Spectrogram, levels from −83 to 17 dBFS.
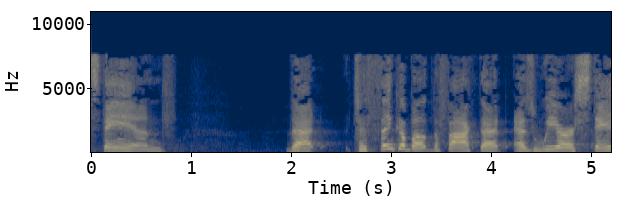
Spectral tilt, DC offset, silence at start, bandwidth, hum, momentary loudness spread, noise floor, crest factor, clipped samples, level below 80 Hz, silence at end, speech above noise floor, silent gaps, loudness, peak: -3 dB/octave; under 0.1%; 0 s; 8 kHz; none; 9 LU; -69 dBFS; 18 dB; under 0.1%; -76 dBFS; 0 s; 47 dB; none; -21 LUFS; -4 dBFS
